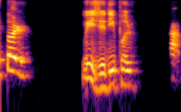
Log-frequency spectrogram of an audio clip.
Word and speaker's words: Paul: C'est pas poule, c'est Paul.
